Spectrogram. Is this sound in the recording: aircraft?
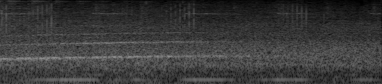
no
